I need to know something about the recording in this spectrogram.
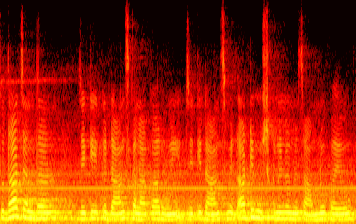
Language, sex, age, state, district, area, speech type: Sindhi, female, 30-45, Rajasthan, Ajmer, urban, spontaneous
